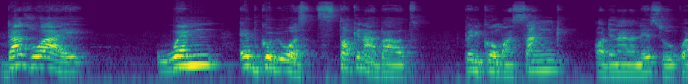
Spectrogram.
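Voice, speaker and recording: A man with a Nigerian Igbo accent giving an emphatic, lecturing talk to a group and switching between English and Igbo. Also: medium pitch. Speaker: speaker on culture. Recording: echoey room, voice from far off.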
